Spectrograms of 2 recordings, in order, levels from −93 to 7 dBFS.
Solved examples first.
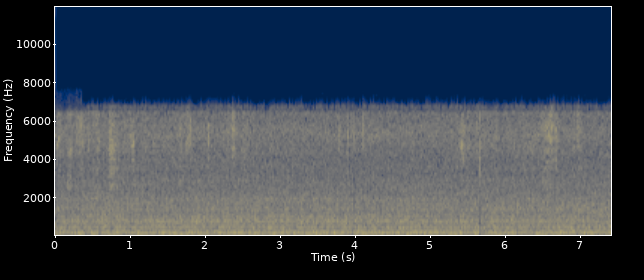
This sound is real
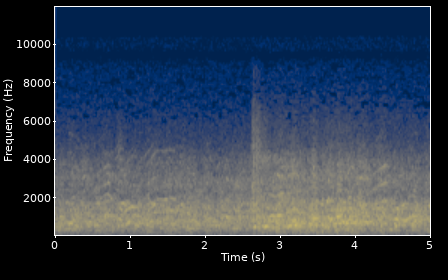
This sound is real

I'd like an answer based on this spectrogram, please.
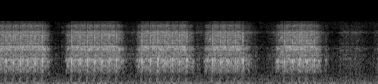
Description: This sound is real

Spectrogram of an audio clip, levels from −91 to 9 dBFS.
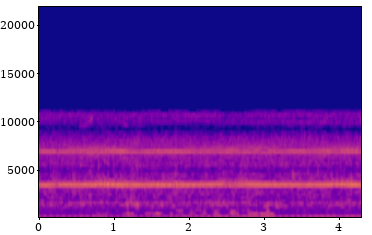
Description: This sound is real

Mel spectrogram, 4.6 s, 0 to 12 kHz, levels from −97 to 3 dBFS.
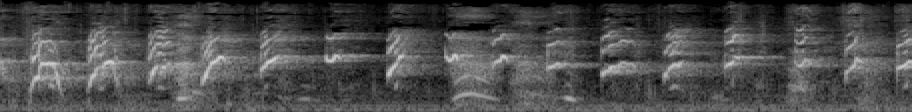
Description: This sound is real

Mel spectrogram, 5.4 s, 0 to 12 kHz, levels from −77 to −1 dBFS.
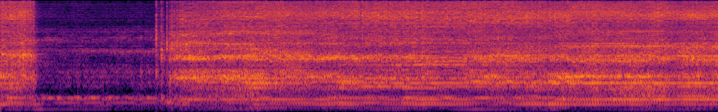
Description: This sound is fake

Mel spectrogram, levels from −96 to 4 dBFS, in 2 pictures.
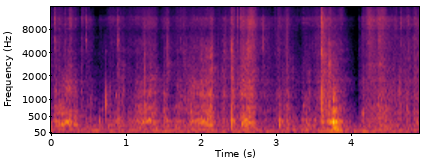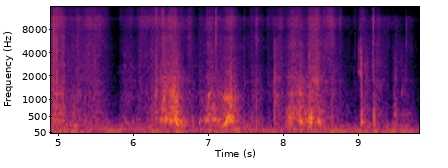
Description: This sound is fake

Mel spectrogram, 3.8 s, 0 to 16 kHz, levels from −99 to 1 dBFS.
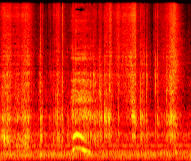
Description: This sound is real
